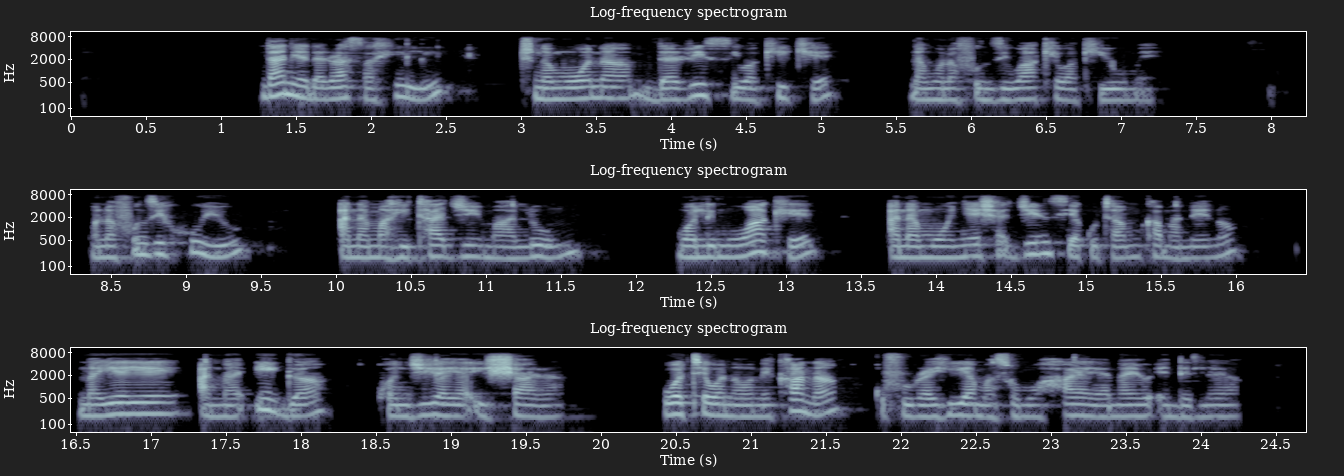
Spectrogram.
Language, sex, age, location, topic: Swahili, female, 25-35, Nairobi, education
